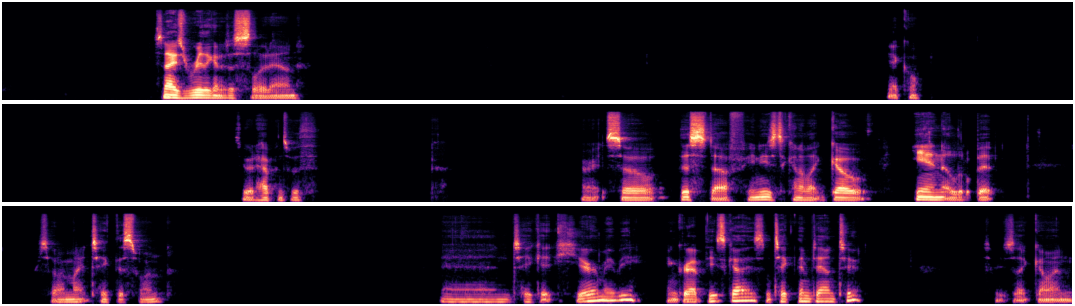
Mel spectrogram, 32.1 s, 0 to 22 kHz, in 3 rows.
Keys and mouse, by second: 2.4-5.4 drag, 5.4 space, 8.4 space, 9.1-21.3 drag, 21.9 click, 22.2 g, 27.4 click, 28.1 g, 30.3-32.1 drag.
